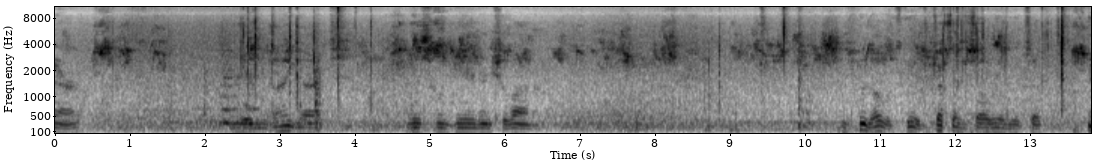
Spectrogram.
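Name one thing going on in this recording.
Stiff plastic menu pages flip and rustle close by.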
